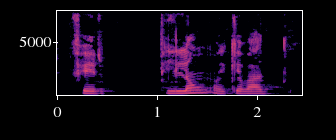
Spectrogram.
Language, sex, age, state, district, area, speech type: Maithili, female, 18-30, Bihar, Samastipur, urban, spontaneous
